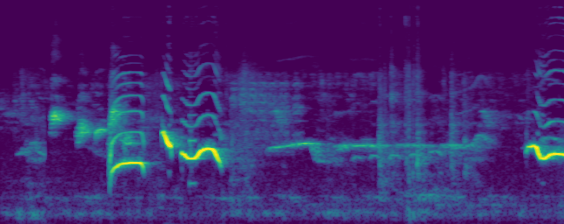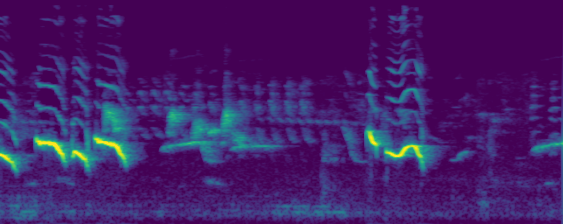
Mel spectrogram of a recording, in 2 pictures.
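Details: During morning voice practice a black-throated laughingthrush delivers dipping, wavering whistled phrases in clusters of two or three, with softer warbling between the loud bursts.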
